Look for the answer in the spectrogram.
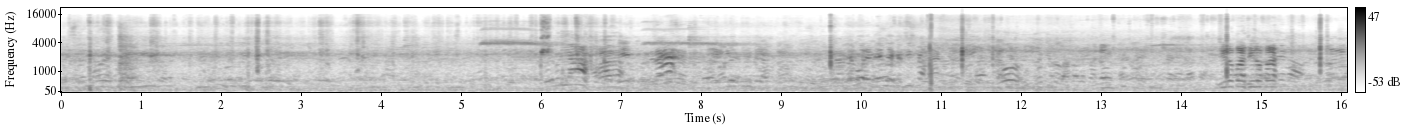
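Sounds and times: crowd babble: 0.0s - 16.0s.

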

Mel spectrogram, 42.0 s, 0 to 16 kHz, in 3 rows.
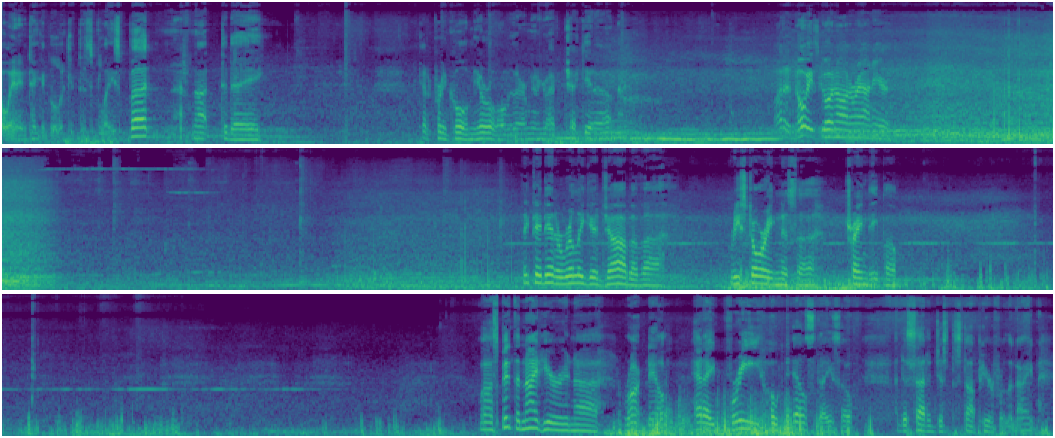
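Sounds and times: loud road vehicle noise: 0.0s - 42.0s.

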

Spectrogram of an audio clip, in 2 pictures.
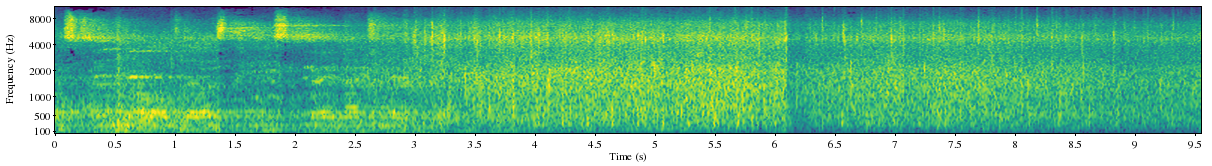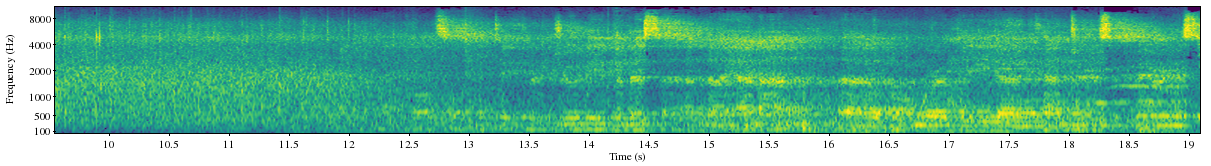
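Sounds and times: congregation applauding: 2.1s - 13.1s.

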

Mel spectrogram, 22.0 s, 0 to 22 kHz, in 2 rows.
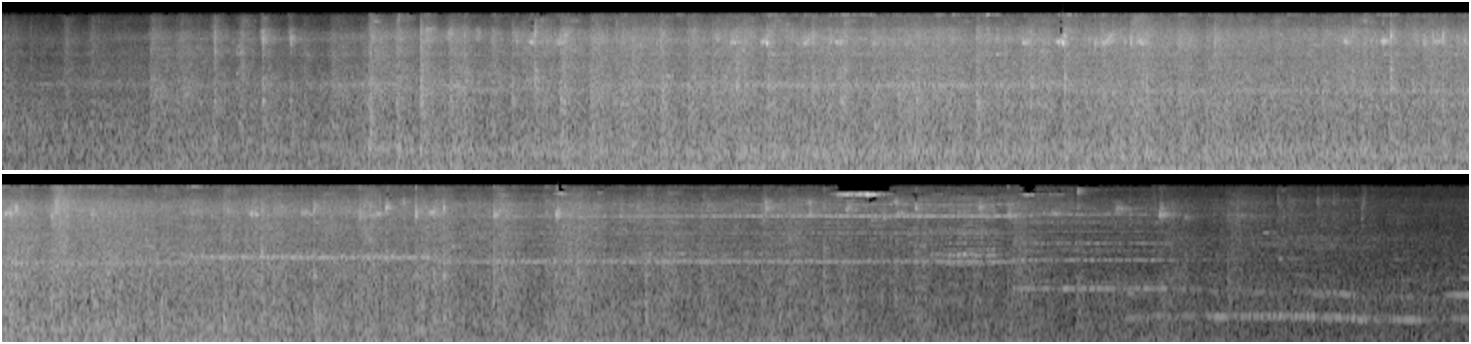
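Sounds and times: subway train rumbling past: 0.0s - 22.0s.

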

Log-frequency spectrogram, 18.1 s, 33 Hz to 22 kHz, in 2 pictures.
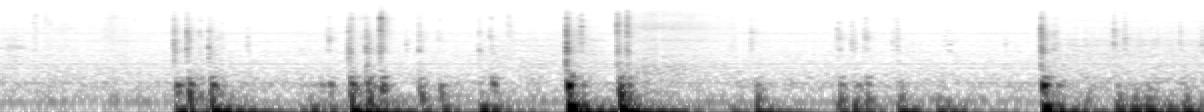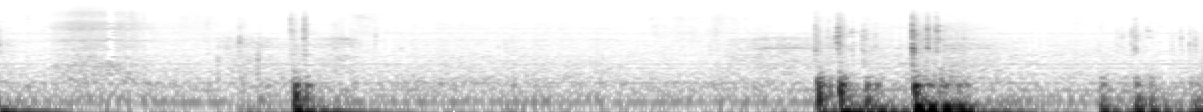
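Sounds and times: typing on computer keyboard: 1.3s - 4.9s, 5.6s - 7.2s, 7.8s - 9.2s, 15.1s - 16.4s, 17.3s - 18.0s.

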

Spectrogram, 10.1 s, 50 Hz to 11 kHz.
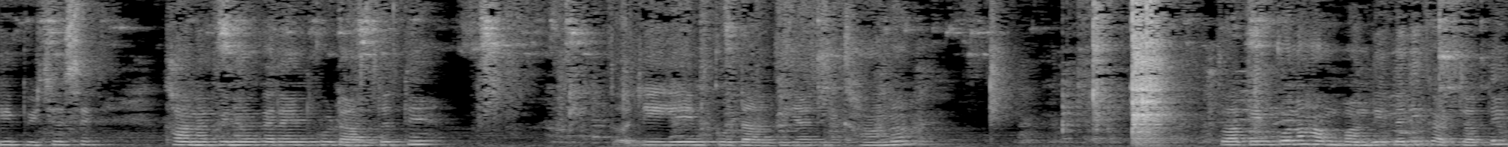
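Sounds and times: food dish clattering: 3.6s - 8.6s.

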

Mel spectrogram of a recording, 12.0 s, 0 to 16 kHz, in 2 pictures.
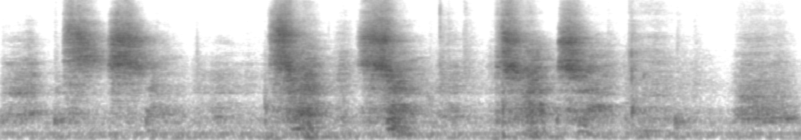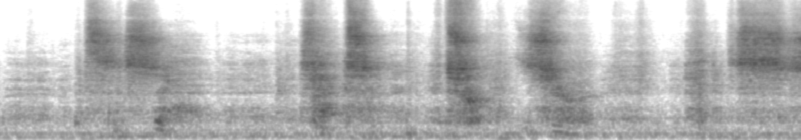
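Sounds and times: soft breathing: 0.0s - 12.0s.

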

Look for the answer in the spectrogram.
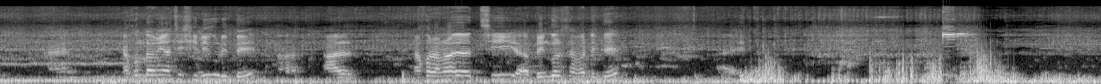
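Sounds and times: motorbike engine: 0.0s - 11.0s
road noise: 0.0s - 11.0s
wind buffeting a microphone: 0.8s - 11.0s.

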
